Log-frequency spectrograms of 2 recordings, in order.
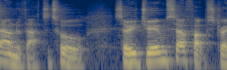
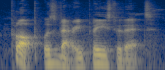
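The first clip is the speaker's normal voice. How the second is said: ordinary delivery, nothing marked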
